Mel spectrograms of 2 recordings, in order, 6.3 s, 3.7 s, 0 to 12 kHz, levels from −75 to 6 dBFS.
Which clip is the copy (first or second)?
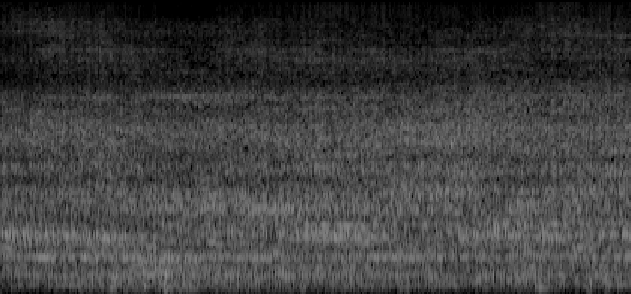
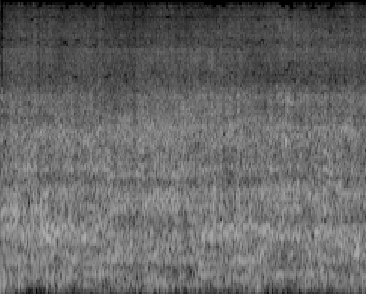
second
